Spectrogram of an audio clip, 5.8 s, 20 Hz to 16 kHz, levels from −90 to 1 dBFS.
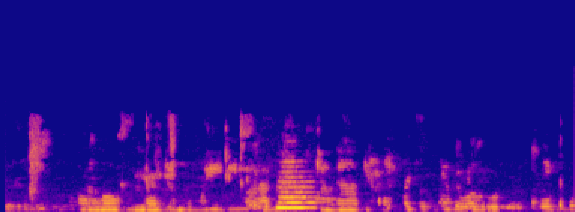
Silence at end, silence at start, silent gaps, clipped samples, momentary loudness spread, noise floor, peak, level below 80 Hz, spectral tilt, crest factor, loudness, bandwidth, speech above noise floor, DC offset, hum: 0 s; 0.05 s; none; under 0.1%; 22 LU; -36 dBFS; -2 dBFS; -66 dBFS; -5 dB/octave; 18 dB; -18 LUFS; 7.4 kHz; 18 dB; under 0.1%; none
